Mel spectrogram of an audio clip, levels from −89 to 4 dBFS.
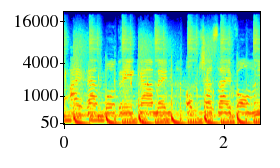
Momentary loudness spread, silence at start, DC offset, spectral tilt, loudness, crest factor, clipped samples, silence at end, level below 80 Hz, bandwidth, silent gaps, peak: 2 LU; 0 s; under 0.1%; -5 dB/octave; -12 LUFS; 12 dB; under 0.1%; 0 s; -18 dBFS; over 20 kHz; none; 0 dBFS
